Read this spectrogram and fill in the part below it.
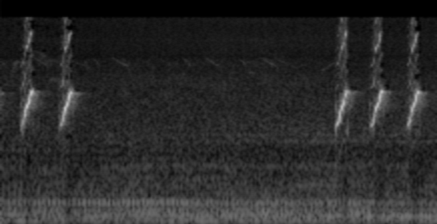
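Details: Olive-backed tailorbird delivering short bursts of song: two sharp rising chirps, a silent gap of nearly three seconds, then three more in quick succession, over a soft low background hum.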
